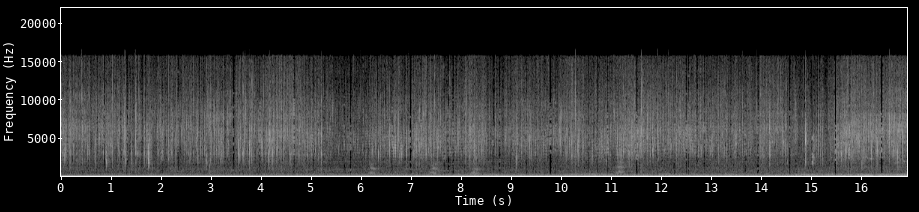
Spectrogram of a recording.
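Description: Garden hose running, its water splashing over a horse's coat and onto wet paving stones in a steady spatter with drips.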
